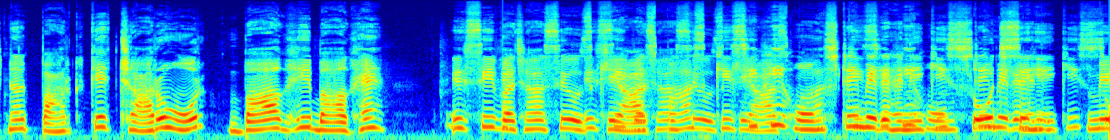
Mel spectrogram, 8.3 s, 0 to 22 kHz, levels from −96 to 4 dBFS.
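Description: At 3.78 s, just after "ही बाघ हैं इसी", a doubled audio track begins. A second copy of the speech appears about a second behind the first. It is full-band and roughly 5 dB quieter. It cuts in abruptly, with no fade. It carries no reverb or room colour, so it sounds like a clean overlapping repeat rather than an echo. It runs to the end of the clip. The likely cause is the signal being captured twice, once through a slower path.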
